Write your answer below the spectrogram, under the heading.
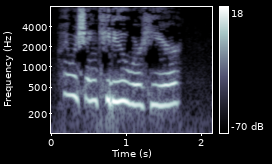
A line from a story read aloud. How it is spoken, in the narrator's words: a whispered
